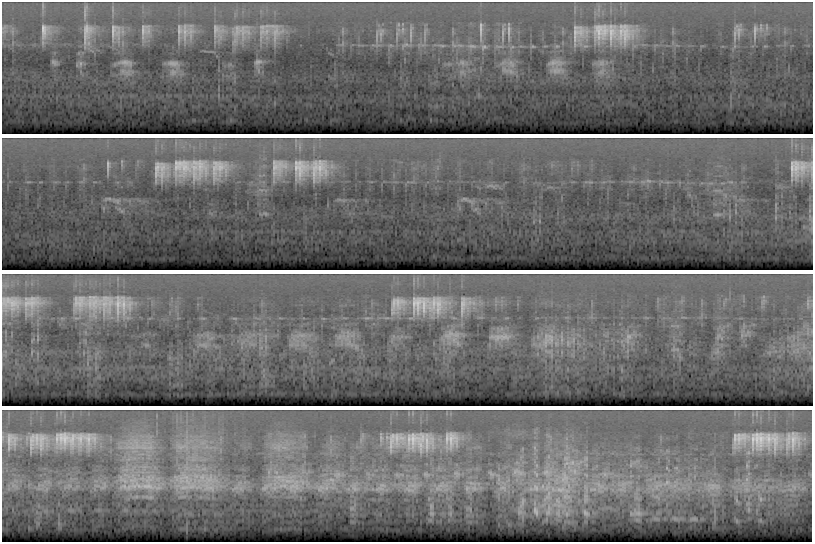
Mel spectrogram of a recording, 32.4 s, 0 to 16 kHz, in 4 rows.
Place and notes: Chem. des Ronferons, Merville-Franceville-Plage, France - Gooses and ducks
Gooses and ducks, Zoom H6
Normandie, France métropolitaine, France, 17 January 2022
